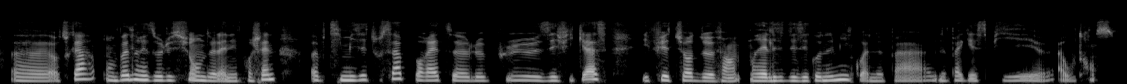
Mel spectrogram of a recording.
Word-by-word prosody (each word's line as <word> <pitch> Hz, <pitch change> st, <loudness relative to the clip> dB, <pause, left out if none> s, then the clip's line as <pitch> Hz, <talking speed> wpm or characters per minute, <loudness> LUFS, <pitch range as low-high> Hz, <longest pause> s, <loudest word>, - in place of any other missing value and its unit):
heu, 165 Hz, -3 st, 0 dB
en -, -, -3 dB
tout -, -, -8 dB
cas, 245 Hz, +1 st, +4 dB
en 190 Hz, -, 0 dB
bonne 215 Hz, +3 st, +5 dB
résolution 190 Hz, -3 st, +2 dB
de 175 Hz, -2 st, +2 dB
l'année 155 Hz, -1 st, +1 dB
prochaine, 225 Hz, +9 st, +2 dB, 0.3 s
optimiser 195 Hz, +1 st, +1 dB
tout -, -, -14 dB
ça 260 Hz, 0 st, +2 dB
pour 185 Hz, -, 0 dB
être 185 Hz, 0 st, +1 dB
le 175 Hz, 0 st, -1 dB
plus 180 Hz, -1 st, -3 dB
efficace 165 Hz, -9 st, +1 dB, 0.3 s
et 165 Hz, -, -5 dB
puis 195 Hz, +3 st, +3 dB
être 180 Hz, -, -3 dB
sûr 180 Hz, -1 st, +2 dB
de 160 Hz, -1 st, +1 dB
enfin 150 Hz, 0 st, -1 dB
réaliser 170 Hz, 0 st, +4 dB
des 170 Hz, 0 st, -1 dB
économies 185 Hz, +5 st, +3 dB
quoi, -, -, -3 dB
ne 160 Hz, -1 st, -5 dB
pas 85 Hz, -, -5 dB, 0.2 s
ne 180 Hz, -, -3 dB
pas 95 Hz, -, -3 dB
gaspiller, 90 Hz, 0 st, -5 dB
heu, -, -, -11 dB
à -, -, -4 dB
outrance. 80 Hz, -, -7 dB
175 Hz, 190 wpm, -26 LUFS, 160-190 Hz, 0.3 s, bonne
